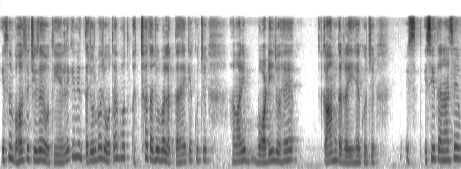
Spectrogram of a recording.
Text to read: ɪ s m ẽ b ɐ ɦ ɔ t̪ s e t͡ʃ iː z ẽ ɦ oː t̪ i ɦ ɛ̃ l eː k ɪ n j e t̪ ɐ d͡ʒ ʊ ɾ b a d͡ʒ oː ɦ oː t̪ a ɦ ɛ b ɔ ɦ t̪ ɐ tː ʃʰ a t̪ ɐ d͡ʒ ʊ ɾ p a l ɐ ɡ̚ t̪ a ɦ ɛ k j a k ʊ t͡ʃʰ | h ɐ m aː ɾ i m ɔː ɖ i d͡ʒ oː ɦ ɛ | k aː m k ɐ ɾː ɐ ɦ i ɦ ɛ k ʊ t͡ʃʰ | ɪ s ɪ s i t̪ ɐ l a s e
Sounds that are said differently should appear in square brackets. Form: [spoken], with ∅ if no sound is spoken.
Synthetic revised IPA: ɪ s m ẽ b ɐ ɦ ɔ t̪ s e t͡ʃ iː z ẽ ɦ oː t̪ i ɦ ɛ̃ l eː k ɪ n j e t̪ ɐ d͡ʒ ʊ ɾ b a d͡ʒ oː ɦ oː t̪ a ɦ ɛ b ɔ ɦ t̪ ɐ tː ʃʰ a t̪ ɐ d͡ʒ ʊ ɾ [b] a l ɐ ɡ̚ t̪ a ɦ ɛ k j a k ʊ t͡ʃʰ | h ɐ m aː ɾ i [b] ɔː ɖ i d͡ʒ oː ɦ ɛ | k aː m k ɐ ɾː ɐ ɦ i ɦ ɛ k ʊ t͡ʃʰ | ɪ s ɪ s i t̪ ɐ [ɾ] a s e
